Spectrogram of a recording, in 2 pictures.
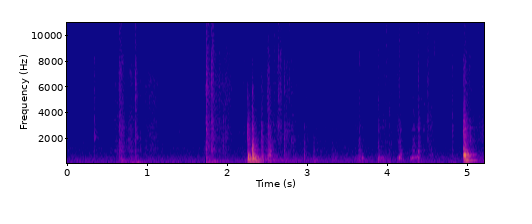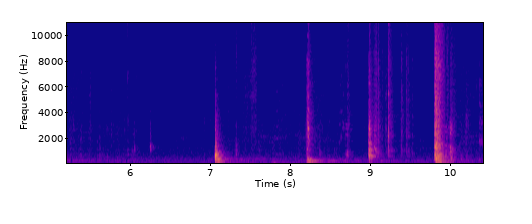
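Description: Hands opening a cardboard trading-card box and handling the cards inside, making a string of about seven irregular sharp taps and knocks.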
